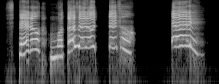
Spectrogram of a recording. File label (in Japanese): System Voice 少女 ゴミ箱を空にする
